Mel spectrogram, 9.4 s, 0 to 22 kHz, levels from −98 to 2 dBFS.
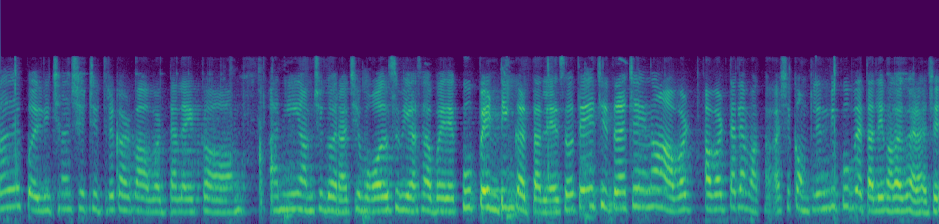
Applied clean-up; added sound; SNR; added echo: neural mask model RNNoise.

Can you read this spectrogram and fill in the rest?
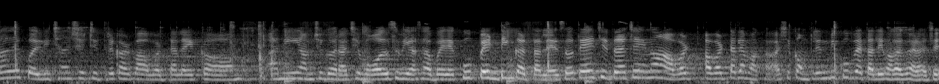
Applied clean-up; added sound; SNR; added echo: none; Fart + Squeak; 17 dB; none.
